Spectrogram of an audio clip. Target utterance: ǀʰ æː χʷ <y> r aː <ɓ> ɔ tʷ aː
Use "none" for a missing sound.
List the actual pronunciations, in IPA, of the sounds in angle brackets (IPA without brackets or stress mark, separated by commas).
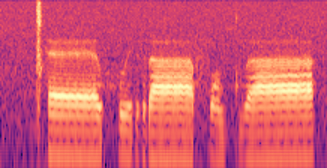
e, f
